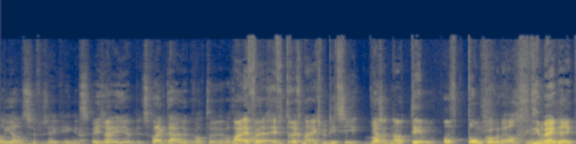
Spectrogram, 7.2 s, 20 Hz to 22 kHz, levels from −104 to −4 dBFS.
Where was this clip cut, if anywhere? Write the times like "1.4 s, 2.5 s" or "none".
1.0 s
